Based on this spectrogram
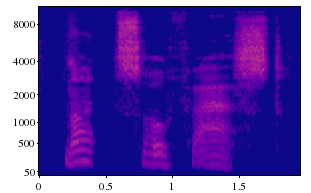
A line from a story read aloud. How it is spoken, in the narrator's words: Lingman murmured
